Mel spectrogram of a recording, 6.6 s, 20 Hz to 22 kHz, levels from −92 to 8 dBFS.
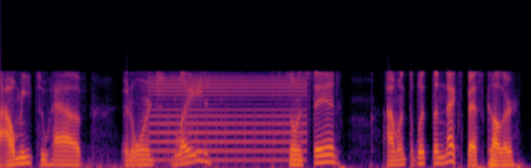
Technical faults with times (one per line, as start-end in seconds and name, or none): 0.00-6.64 Bluetooth CVSD headset codec
1.59 unconcealed Bluetooth headset packet loss
1.84-3.83 GSM phone buzz
4.21-4.23 unconcealed Bluetooth headset packet loss
6.24 unconcealed Bluetooth headset packet loss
